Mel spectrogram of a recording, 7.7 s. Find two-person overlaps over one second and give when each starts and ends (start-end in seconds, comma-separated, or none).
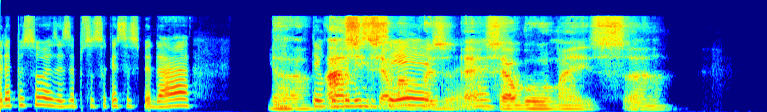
2.7-5.0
